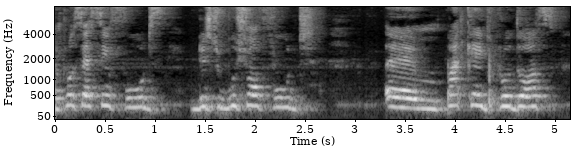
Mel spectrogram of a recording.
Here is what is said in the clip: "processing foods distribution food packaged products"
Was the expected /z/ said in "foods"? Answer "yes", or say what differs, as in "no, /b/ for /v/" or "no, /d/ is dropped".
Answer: no, /z/ is dropped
